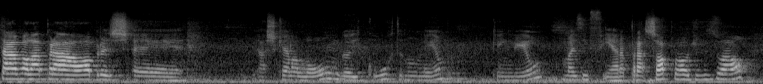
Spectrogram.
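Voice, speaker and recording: A woman speaks at a fairly slow pace with a Rio de Janeiro accent. Her loudness swings widely, and the room echo is audible. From Rio de Janeiro, Brazil. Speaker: workshop instructor on cultural funding. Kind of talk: workshop lecture.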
